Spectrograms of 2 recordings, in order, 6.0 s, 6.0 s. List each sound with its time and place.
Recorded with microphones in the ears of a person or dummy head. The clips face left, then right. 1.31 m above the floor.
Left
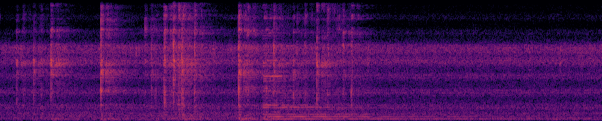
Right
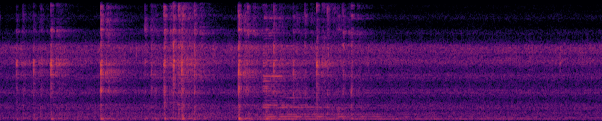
0.2 s typing on a keyboard: 25° right (ahead or behind), 1.2 m
2.6 s a guitar: 5° right (ahead or behind), 4 m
